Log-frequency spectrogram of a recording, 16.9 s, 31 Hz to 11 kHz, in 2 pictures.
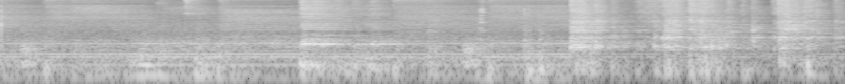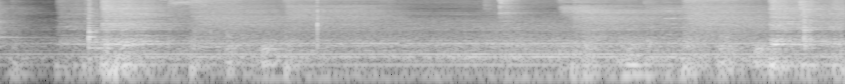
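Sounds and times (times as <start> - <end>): steady electrical hum: 0.0 - 16.9
metal clanks and clatters: 4.6 - 10.4.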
